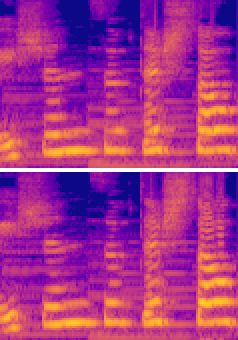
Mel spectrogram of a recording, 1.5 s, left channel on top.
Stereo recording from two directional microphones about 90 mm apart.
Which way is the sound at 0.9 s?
20° right (ahead or behind).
